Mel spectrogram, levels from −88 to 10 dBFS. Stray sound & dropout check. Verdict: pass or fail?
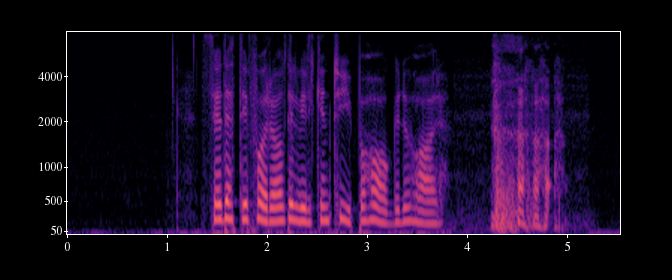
fail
